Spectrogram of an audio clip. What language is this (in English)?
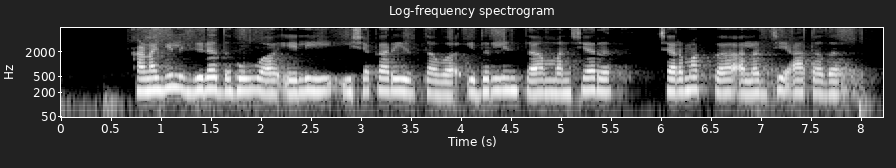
Kannada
